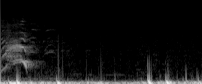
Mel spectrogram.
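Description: Handling noise of a phone camera being swung around while filming: a low rumble with several heavy thumps, the two loudest about a second and a half in. There is a brief high-pitched cry from a person at the very start.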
